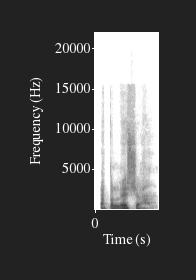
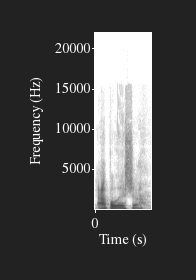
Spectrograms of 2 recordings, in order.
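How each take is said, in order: First: It is said with a Spanish-like Latino inflection. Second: It is said in a plain English accent.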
